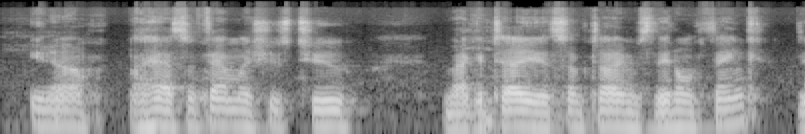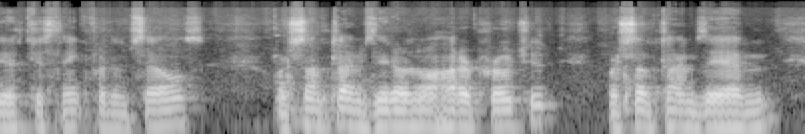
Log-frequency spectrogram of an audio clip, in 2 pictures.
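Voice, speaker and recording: A man speaks at a very fast pace with a somewhat breathy voice. His medium pitch stays monotone and flat. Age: 60s. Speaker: livestream host. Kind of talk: casual chat.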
